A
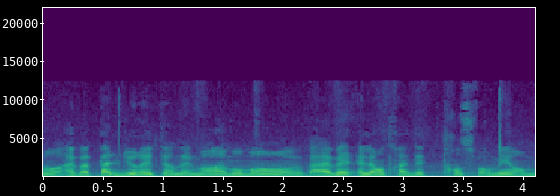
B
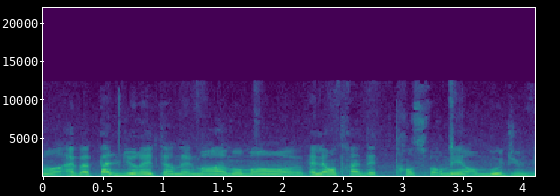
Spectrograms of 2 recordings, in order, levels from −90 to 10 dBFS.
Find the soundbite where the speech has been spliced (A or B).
B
